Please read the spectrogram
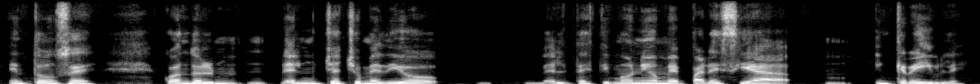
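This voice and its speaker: A woman's voice: lowish voice, fairly even intonation, takes it slowly, long pauses, darkish tone, no room sound. A middle-aged woman giving a personal faith testimony as a radio interview guest, earnest and reflective, often restarting her sentences.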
